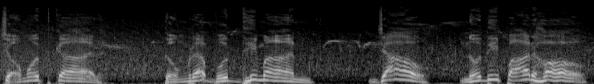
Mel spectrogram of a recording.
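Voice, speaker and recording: A man's voice: fairly high pitch, very animated, drawn-out words, vocal fry, darkish tone, a little hiss or hum, full character voice. A man voicing a commanding, territorial animal king of the jungle in a children's cartoon, with an imperious manner. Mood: approving.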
